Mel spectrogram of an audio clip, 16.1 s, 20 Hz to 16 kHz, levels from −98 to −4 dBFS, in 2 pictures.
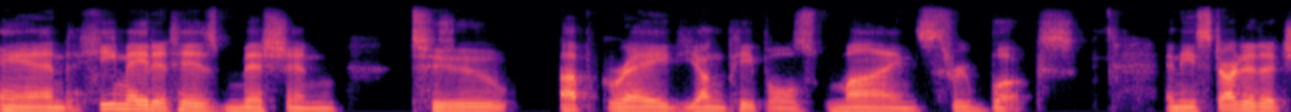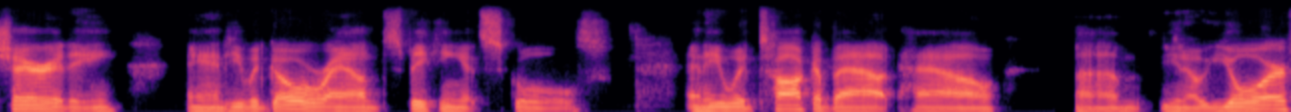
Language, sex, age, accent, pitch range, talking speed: English, male, 40-59, American, 95-115 Hz, 135 wpm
